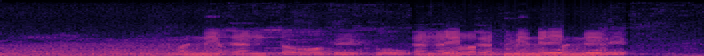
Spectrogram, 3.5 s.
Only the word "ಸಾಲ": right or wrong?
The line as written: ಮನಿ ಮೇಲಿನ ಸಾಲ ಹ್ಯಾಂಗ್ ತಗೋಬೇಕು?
wrong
